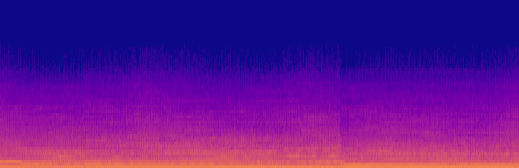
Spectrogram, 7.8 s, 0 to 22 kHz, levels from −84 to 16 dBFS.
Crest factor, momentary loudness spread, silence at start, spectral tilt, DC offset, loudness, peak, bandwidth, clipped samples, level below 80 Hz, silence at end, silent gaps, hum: 6 dB; 2 LU; 0 s; -7.5 dB/octave; 2%; -15 LUFS; -6 dBFS; 9.8 kHz; under 0.1%; -16 dBFS; 0 s; none; none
